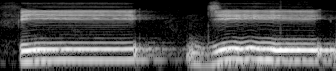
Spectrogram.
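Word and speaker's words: فِي جِيدِهَا: জি দাল জের দি হা আলিফ জবর হা ফি জি দি হা এক আলিফ ফি জি দি হা ফি জি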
